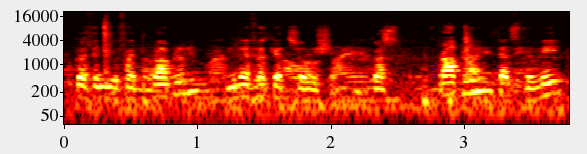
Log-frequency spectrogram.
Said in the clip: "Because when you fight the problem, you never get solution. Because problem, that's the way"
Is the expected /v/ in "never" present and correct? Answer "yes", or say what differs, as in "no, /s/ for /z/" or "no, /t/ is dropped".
no, /f/ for /v/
